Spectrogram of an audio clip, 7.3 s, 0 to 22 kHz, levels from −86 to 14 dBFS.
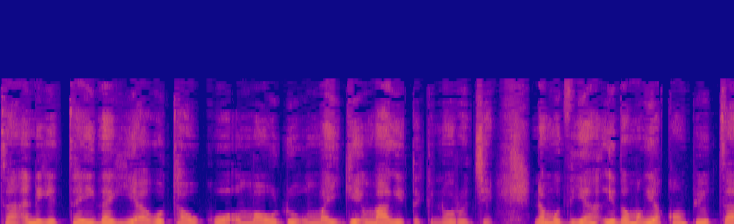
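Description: Heavy Vorbis compression, likely at a low quality setting, affects the speech from start to finish, with the damage plainly audible and a grain that fits a bitrate around 35 kbps. The encoder has quantised the upper spectrum so coarsely that fine detail is replaced by noise of similar energy, and nothing survives above 14.1 kHz. The result is a hissy, granular treble, roughened voiced tones and softened consonant attacks.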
